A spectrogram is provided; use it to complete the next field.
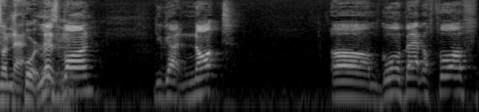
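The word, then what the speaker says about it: Nantes: France non it's not n Say Non it's pronounced not it's France non N A tes n a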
